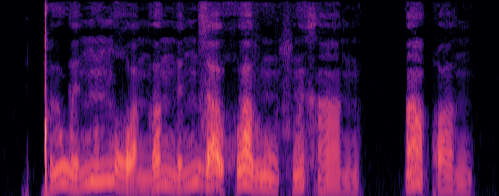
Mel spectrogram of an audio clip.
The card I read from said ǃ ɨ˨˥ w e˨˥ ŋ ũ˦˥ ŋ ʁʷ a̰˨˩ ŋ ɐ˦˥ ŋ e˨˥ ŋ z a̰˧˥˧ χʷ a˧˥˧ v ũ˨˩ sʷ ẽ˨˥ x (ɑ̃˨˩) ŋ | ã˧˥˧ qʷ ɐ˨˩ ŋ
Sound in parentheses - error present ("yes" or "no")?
yes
